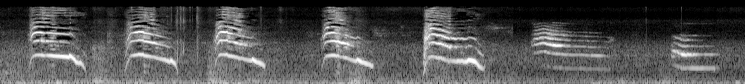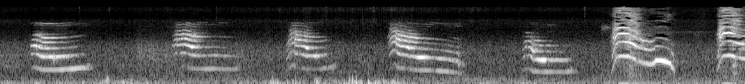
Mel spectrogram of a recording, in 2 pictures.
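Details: Domestic cat mewing over and over, about one call a second, each short and falling in pitch, some sharper and higher than others, against a quiet room background.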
